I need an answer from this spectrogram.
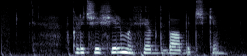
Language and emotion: Russian, neutral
